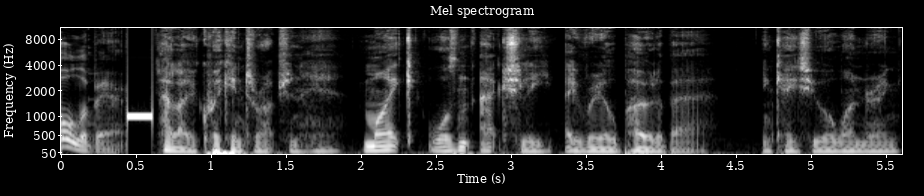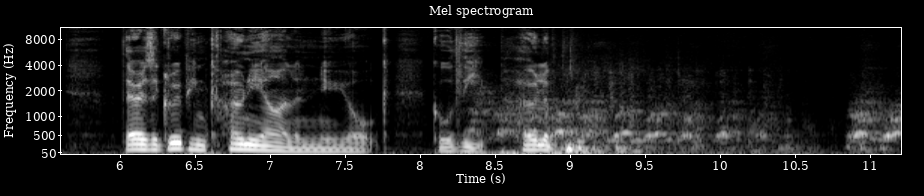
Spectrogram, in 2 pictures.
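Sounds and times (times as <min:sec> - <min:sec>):
speech: 0:00.0 - 0:09.7
dog barking: 0:08.4 - 0:11.1.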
